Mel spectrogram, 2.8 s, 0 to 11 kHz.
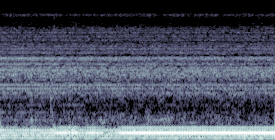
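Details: Fender Blues Jr tube guitar amp idling after a ground loop was fixed and noisy V1 and V3 tubes were replaced gives a faint, low, steady murmur with no hum. The noise floor is quiet and normal; the technician suspects slight ripple remaining on the filter caps.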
